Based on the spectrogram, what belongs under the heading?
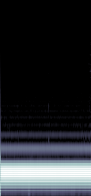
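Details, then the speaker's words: Synth oscillator's sine output patched straight to the output through a passive mult and mirrored on an oscilloscope: a pure, steady low hum at one pitch with no distortion, though the scope shows a slight point at the top of the sine wave. "so the first thing I want to show you is that uh you shouldn't be hearing any Distortion at the moment it only happens um if I tune the oscillator sort of into these bad regions"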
